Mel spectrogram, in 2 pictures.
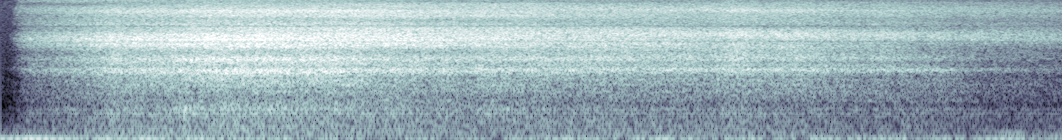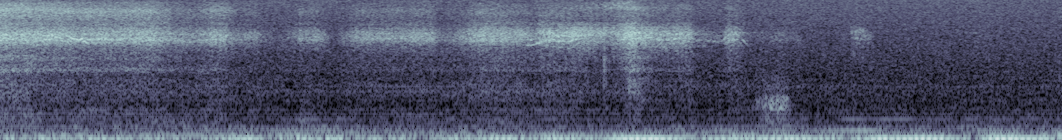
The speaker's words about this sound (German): Du hörst schon, am Ende drücke ich noch wirklich nach und atme ganz, ganz, ganz tief aus.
